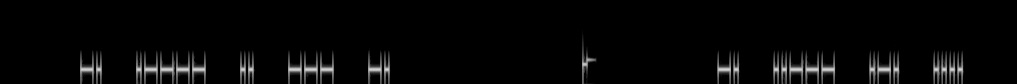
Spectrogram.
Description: Morse code, heard as a keyed tone, about 30 wpm, spaced as for 17 wpm, 700 Hz. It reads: N1ION N2RH
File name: Lesson 14g - Number 2 - Call Signs 30wpm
